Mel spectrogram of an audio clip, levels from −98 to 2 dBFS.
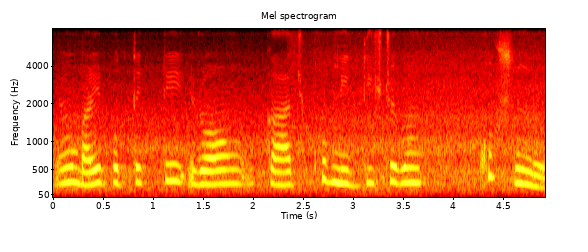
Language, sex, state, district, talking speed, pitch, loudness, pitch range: Bengali, female, West Bengal, Paschim Medinipur, 120 wpm, 260 Hz, -22 LUFS, 240-270 Hz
